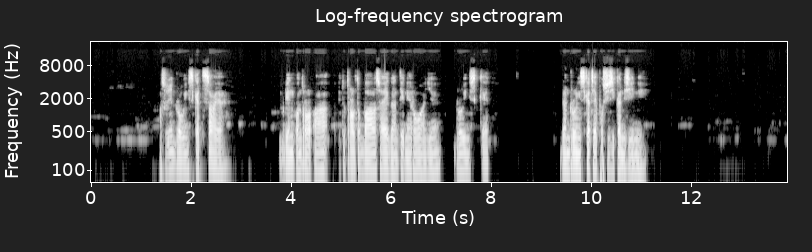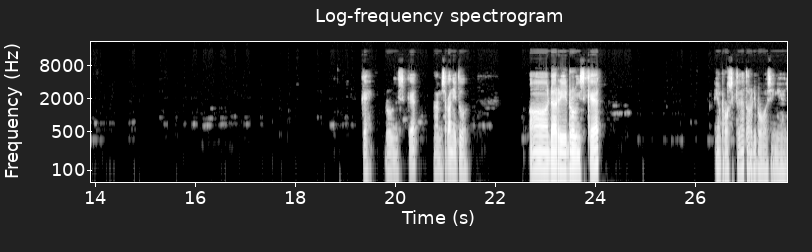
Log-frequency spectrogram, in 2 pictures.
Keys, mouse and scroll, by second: 3.9 ctrl+shift+@.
